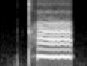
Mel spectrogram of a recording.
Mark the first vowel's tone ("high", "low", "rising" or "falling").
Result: high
